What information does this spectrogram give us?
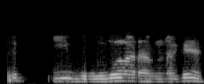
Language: Bangla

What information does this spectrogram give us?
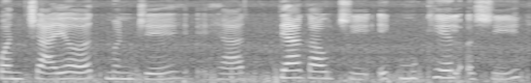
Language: Konkani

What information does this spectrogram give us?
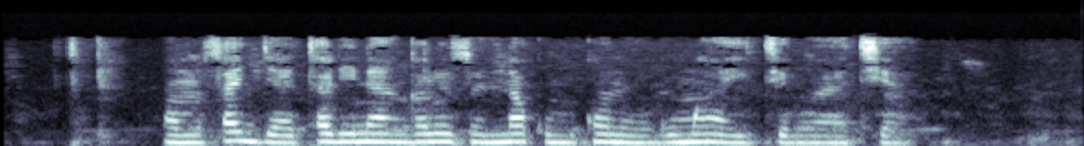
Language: Ganda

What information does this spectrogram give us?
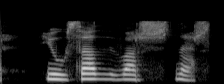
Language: Icelandic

